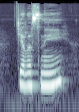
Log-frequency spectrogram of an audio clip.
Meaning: bodily, physical
- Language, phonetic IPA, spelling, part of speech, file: Czech, [ˈcɛlɛsniː], tělesný, adjective, Cs-tělesný.ogg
